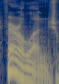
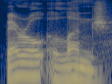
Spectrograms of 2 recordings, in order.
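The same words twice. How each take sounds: First: "Feral Lunge" run together quickly without a gap; as one word. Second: "Feral Lunge" very slowly, the two words pulled apart; careful pronunciation. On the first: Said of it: "One word". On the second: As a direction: sound out "Feral Lunge" word by word. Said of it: "Why is that so hard to say?". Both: Shown as a demonstration.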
